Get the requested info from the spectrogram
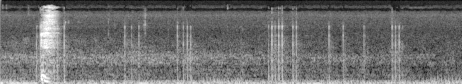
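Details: Sleeping cat snoring with a deep, continuous low rumble; a short sharp squeaky noise breaks in near the start, then faint clicks and rustles over the steady breathing.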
